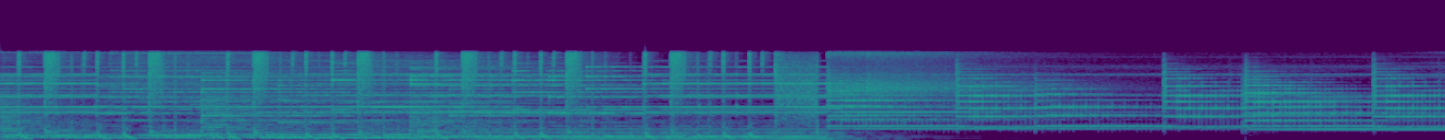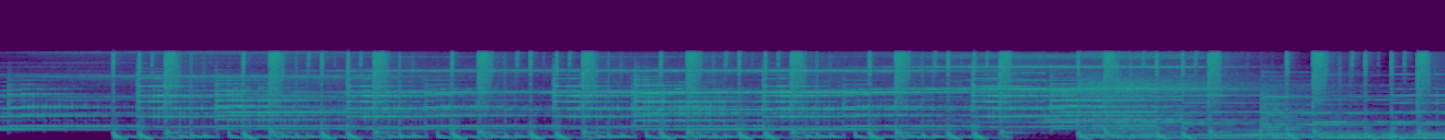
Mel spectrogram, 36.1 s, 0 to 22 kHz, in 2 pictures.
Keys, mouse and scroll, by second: 3.2 click, 4.4 click, 4.5 click, 6.7-7.0 scroll down 2.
